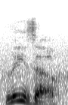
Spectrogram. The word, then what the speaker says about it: Lizzo: No, not Liza. Lizzo. I think that's how it's pronounced.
